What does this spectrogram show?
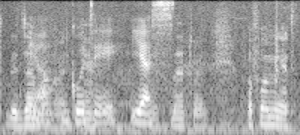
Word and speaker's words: Goethe: Is that how it's pronounced? The German one? Goethe, yes.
